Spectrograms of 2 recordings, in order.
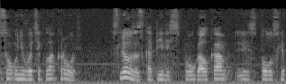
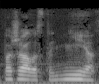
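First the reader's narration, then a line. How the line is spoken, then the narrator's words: Moaning plea. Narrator (Russian): простонал циклоп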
